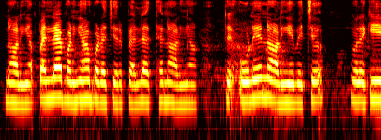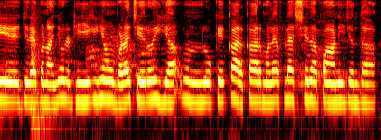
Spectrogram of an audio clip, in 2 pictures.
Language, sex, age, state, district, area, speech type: Dogri, female, 30-45, Jammu and Kashmir, Samba, rural, spontaneous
